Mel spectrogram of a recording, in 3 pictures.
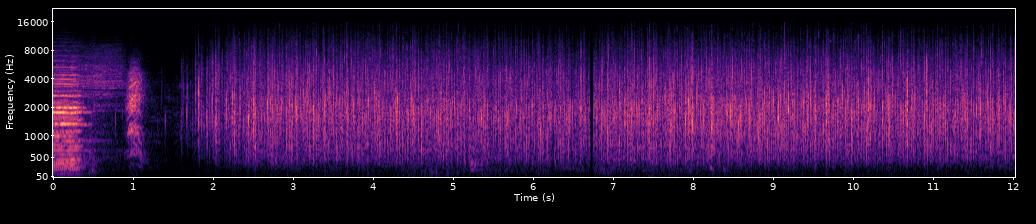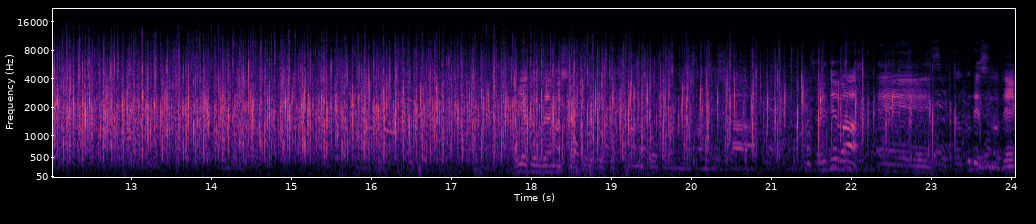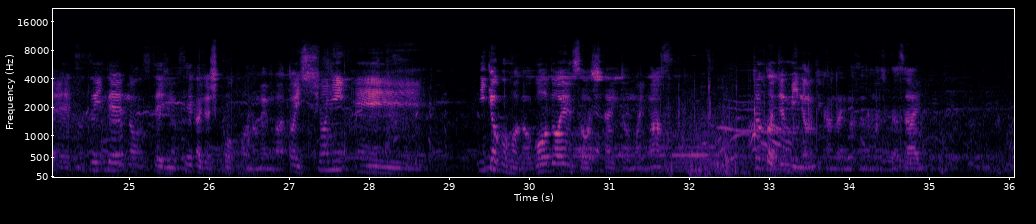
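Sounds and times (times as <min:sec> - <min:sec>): audience applauding: 0:01.4 - 0:23.8.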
